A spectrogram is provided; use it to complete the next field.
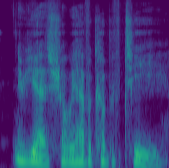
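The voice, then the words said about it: Stereotypical posh British accent. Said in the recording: “not my accent, but the one that the world thinks is the British accent... the one that talks a little bit like this”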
